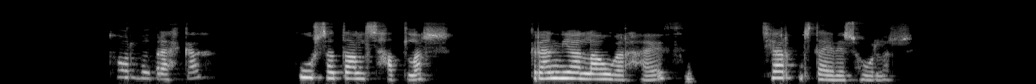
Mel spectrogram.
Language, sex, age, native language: Icelandic, female, 20-29, Icelandic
